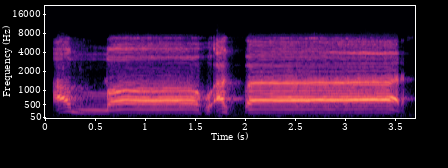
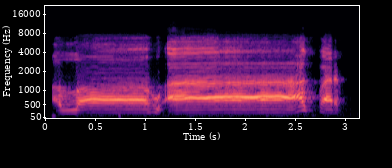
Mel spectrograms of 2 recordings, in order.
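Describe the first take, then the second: First: The B syllable of akbar is drawn out. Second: The opening A of akbar is drawn out. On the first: "yang panjang ba-nya" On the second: "yang panjang hamzahnya akbar"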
